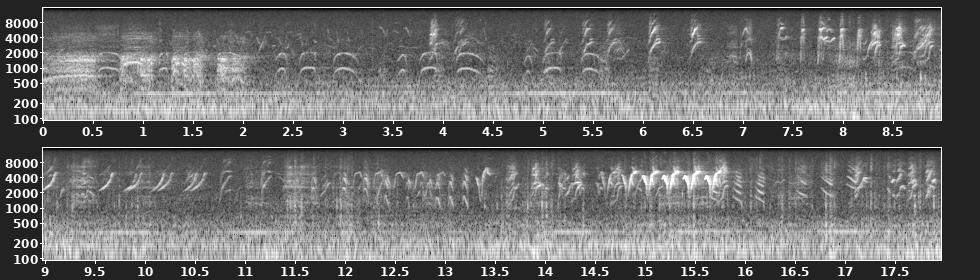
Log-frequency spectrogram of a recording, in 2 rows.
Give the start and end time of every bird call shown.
0.0s-2.1s: Erckel's Francolin (Pternistis erckelii)
2.3s-3.2s: Chinese Hwamei (Garrulax canorus)
3.5s-4.4s: Chinese Hwamei (Garrulax canorus)
3.9s-4.3s: Hawaii Amakihi (Chlorodrepanis virens)
4.8s-5.6s: Chinese Hwamei (Garrulax canorus)
5.0s-5.1s: Hawaii Amakihi (Chlorodrepanis virens)
5.4s-6.2s: Hawaii Amakihi (Chlorodrepanis virens)
6.5s-6.6s: Hawaii Amakihi (Chlorodrepanis virens)
7.0s-7.1s: Hawaii Amakihi (Chlorodrepanis virens)
11.9s-13.1s: Hawaii Amakihi (Chlorodrepanis virens)
14.5s-15.8s: Hawaii Amakihi (Chlorodrepanis virens)

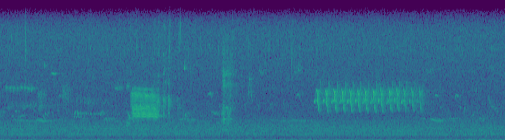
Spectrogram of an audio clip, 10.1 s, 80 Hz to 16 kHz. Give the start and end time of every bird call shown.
0.0s-2.1s: Song Sparrow (Melospiza melodia)
2.2s-3.5s: Red-winged Blackbird (Agelaius phoeniceus)
4.0s-4.9s: Common Grackle (Quiscalus quiscula)
6.0s-8.8s: Swamp Sparrow (Melospiza georgiana)

